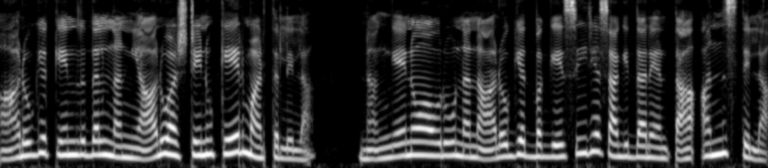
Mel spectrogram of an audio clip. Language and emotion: Kannada, sad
